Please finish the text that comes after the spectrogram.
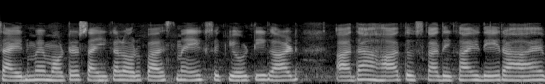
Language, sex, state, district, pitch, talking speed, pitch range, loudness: Hindi, female, Chhattisgarh, Raigarh, 200 Hz, 185 wpm, 195-210 Hz, -20 LUFS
